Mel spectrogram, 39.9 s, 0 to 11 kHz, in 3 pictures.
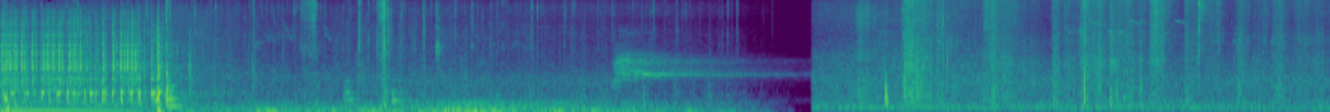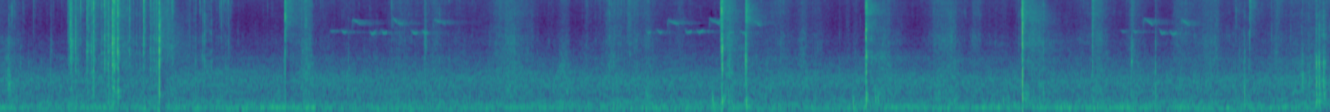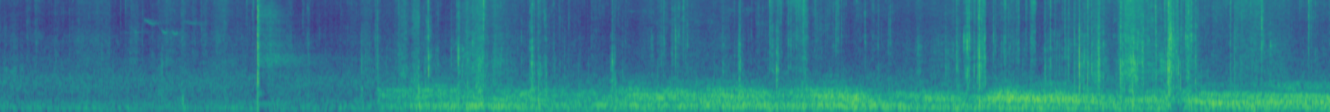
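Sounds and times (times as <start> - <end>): dry wood cracking: 0.0 - 7.4, 8.9 - 39.9
footsteps in dry leaves: 8.1 - 39.9
small bird chirping: 24.5 - 25.4.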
